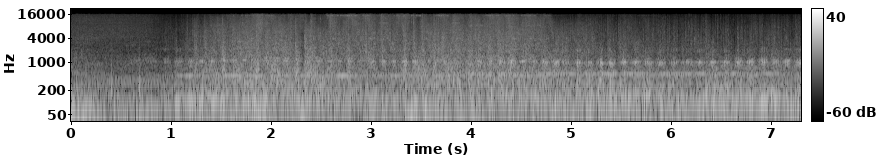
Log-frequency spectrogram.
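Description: A hover bike engine hums and whooshes steadily.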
